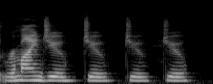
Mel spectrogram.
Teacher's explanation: So ending D and the word you. This is a special case where we often get a sound that sounds like J, which we write in IPA with these two symbols. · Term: J sound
